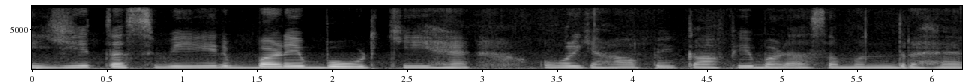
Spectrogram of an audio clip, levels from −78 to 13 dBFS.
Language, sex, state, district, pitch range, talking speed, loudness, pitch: Hindi, female, Bihar, Patna, 200-210 Hz, 135 wpm, -19 LUFS, 205 Hz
